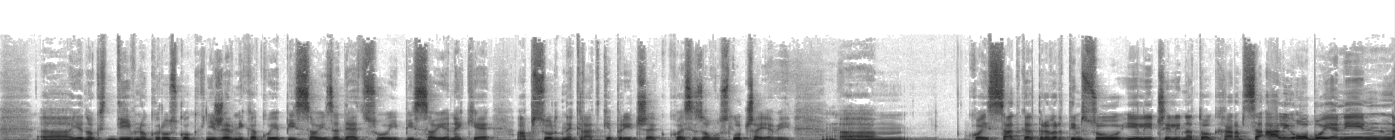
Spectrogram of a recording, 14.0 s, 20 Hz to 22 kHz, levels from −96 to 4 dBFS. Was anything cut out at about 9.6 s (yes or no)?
yes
